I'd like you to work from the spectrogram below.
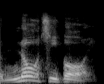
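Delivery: stern, reproving tone; scolding. Shown as a demonstration. Trainer mock-scolding a colleague to show tone, scolding. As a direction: tell off a naughty child firmly. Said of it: "change the meaning of the words with the tone".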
